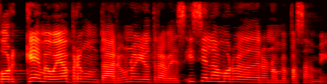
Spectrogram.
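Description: Fairly quick, animated speech in a Dominican accent, with ordinary pitch variation. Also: woman. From Dominican Republic. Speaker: podcast host. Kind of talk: casual solo podcast monologue. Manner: animated, frequent laughter.

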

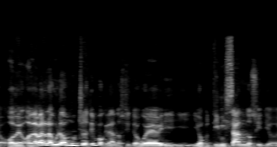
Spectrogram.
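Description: A man is speaking. His intonation is lively. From Argentina (Rosario, Buenos Aires). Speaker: entrepreneur and LinkedIn expert. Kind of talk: interview.

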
